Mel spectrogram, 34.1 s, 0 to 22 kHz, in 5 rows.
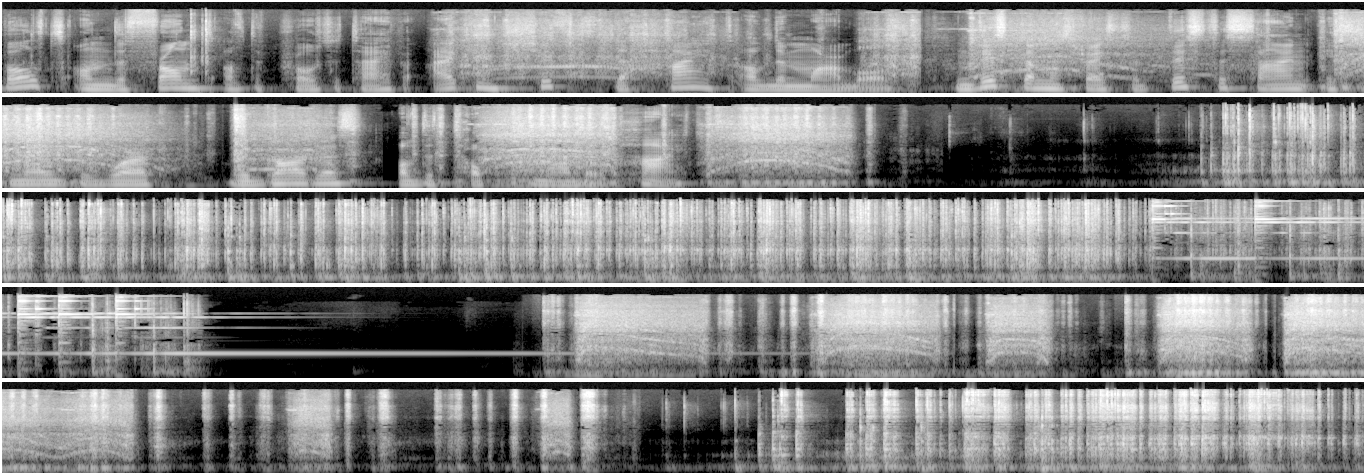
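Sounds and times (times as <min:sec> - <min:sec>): ringing tone: 0:19.4 - 0:24.4.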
